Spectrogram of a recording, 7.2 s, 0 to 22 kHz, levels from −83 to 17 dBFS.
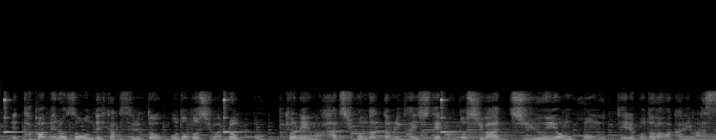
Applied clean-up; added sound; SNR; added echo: none; Marimba, xylophone; 9 dB; reverberation time 0.2 s.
